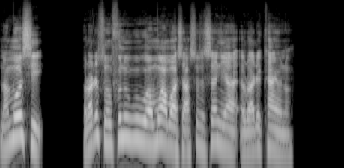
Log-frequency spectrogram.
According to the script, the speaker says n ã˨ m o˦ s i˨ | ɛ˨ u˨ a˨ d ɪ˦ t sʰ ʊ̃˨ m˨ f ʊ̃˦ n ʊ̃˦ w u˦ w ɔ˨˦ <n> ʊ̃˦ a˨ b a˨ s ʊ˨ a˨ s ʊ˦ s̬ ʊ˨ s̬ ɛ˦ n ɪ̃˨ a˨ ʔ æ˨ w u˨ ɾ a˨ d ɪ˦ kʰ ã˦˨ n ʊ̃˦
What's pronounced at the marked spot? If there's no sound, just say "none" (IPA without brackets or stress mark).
m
